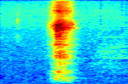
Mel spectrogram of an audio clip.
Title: sneezing a lot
